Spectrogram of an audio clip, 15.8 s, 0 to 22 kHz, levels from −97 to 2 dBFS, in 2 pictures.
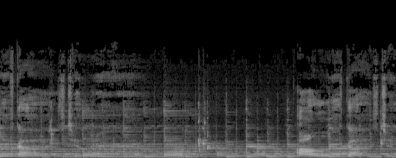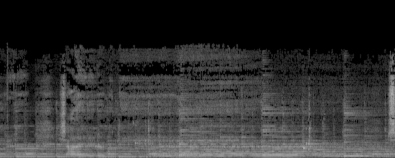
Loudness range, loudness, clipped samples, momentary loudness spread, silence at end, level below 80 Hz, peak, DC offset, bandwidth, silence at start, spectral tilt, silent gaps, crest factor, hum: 4 LU; -37 LUFS; under 0.1%; 8 LU; 0 s; -68 dBFS; -12 dBFS; under 0.1%; 16 kHz; 0 s; -0.5 dB/octave; none; 26 dB; none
